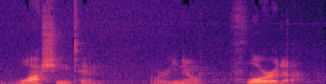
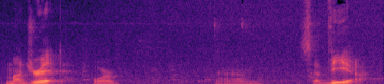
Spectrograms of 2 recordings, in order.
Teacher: usually in the Hispanic way, or Spanish, or Romantic languages, I mean, I know this mostly from Spain, it's usually on the second syllable. So, Madrid, or Sevilla, second syllable.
